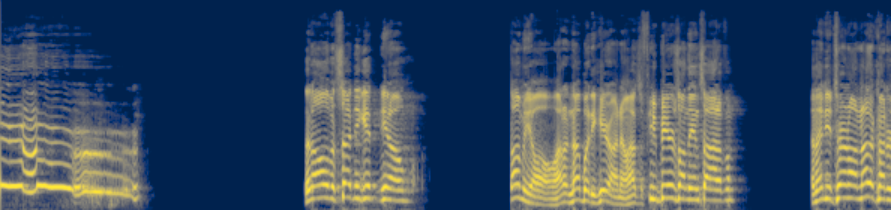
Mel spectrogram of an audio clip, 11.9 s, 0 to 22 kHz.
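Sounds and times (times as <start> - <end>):
person imitating a howl: 0.0 - 2.0
speech: 4.0 - 5.6, 6.8 - 9.9, 10.8 - 11.8.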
